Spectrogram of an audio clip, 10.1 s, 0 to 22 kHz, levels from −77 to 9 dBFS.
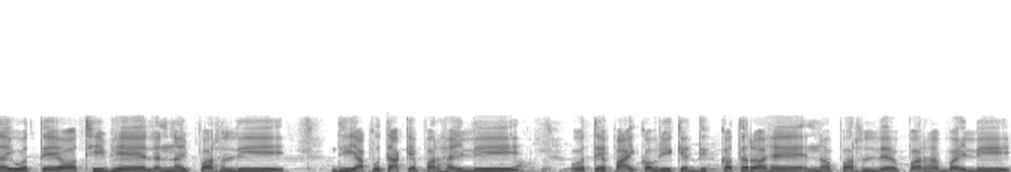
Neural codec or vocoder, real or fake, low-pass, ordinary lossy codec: none; real; 7.2 kHz; AAC, 48 kbps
